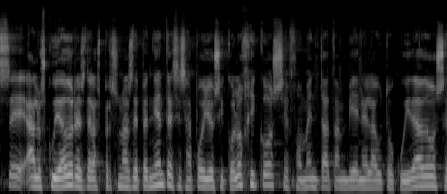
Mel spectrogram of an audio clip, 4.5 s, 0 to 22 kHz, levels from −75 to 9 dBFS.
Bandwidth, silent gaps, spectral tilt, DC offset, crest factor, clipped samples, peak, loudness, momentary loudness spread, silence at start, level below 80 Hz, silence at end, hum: 18.5 kHz; none; -3 dB/octave; under 0.1%; 20 dB; under 0.1%; -10 dBFS; -28 LUFS; 8 LU; 0 s; -80 dBFS; 0 s; none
